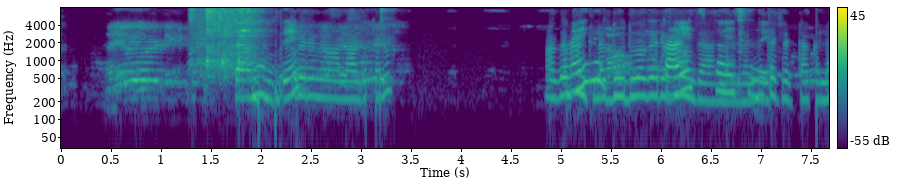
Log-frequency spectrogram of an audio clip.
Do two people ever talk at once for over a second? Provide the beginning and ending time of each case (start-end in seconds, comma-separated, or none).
5.1-7.1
